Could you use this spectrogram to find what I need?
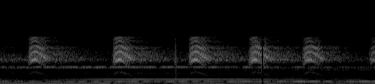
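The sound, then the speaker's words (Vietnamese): Crows caw at night, giving five harsh, faint caws spaced at fairly even intervals over a steady low hum. “Ngoài trời, tiếng côn trùng kêu inh ỏi, lác đác đâu đây, văng vẳng có tiếng quạ gọi đêm.”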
